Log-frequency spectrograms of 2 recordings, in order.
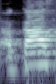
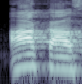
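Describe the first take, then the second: First: The first vowel is a short a. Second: The first vowel is a long aa. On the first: The speaker calls it wrong. "आकाश नहीं" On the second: The speaker calls it right. "आकाश होता है"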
